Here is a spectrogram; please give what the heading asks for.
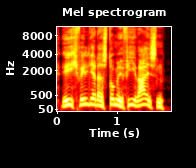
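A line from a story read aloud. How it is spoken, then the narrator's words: Fat man shouting. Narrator (German): rief der dicke Mann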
